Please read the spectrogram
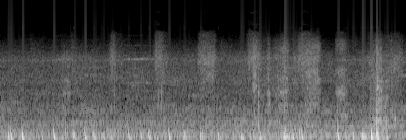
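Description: Irregular low thumps and bumps several times a second, with soft rustling: handling noise from a handheld camera carried at a walk.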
